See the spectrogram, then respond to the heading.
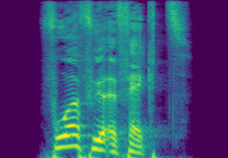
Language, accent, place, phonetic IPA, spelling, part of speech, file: German, Germany, Berlin, [ˈfoːɐ̯fyːɐ̯ʔɛˌfɛkt͡s], Vorführeffekts, noun, De-Vorführeffekts.ogg
- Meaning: genitive singular of Vorführeffekt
